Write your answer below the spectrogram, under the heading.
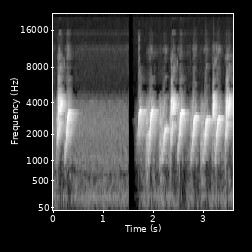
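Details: Asian fairy-bluebird in lively gacor song: two sharp upslurred notes, a pause, then a quick run of about ten bright rising chips that step between higher and lower pitches.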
